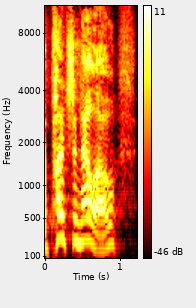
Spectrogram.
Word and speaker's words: Punchinello: And there's this one particular Wemmick called, let me make sure I say it right, Punchinello. Punchinello. See, I see even say it wrong. My son corrects me all the time. He's like, Daddy, it's Punchinello.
